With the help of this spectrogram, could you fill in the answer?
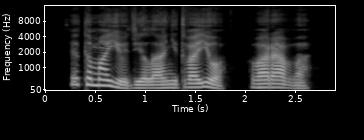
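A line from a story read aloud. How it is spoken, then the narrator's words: Answered calmly. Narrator (Russian): ответил Мельхиор спокойно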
